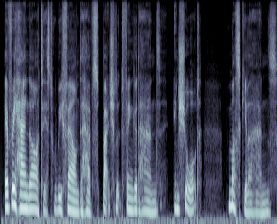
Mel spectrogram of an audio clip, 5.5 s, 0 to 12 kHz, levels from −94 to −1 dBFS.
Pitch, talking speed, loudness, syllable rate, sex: 135 Hz, 150 wpm, -21 LUFS, 5.4 syllables/s, male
